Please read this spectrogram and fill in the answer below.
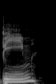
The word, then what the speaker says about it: Beme: Beam, spelled B-E-M-E, pronounced Beam.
